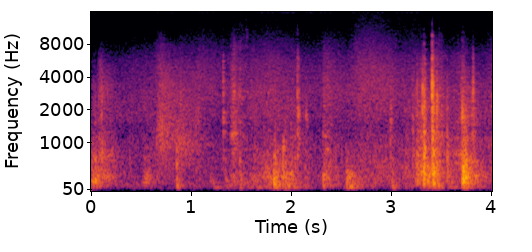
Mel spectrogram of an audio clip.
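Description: A telephone receiver clatters as it is picked up.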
